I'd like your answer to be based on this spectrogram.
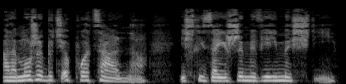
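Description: A woman reading the part of a stern, weary male leader, speaking firmly and in measured phrases. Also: lowish voice, darkish tone, breathy edge, no echo, clean studio sound. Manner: firm, measured.

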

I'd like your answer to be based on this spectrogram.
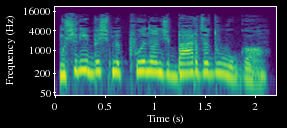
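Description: A woman's voice: medium pitch, animated, normal speed, breathy edge, no room sound, clean studio sound, voice pushed up. A woman voicing a cheerful, bold young sea-dwelling boy with a confident, teasing manner. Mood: doubtful.

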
